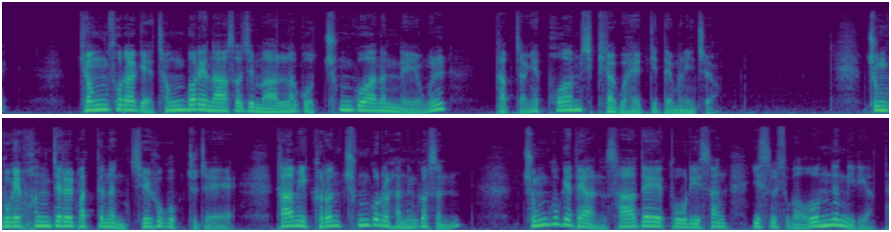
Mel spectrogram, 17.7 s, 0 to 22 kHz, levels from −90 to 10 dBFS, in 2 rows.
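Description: Drift correction step from 15.95 s to the end: speech speeds up 5.7% and rises 95.5 cents, likely a clock-matching rate jump draining a buffer.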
